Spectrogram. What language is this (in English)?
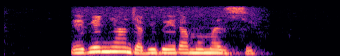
Ganda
